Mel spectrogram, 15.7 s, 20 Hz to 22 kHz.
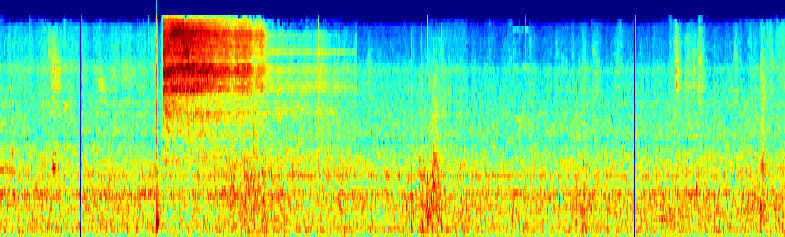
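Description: Inside a JR 211 series electric train pulling away from a station and gathering speed, with a steady rumble of wheels and running gear. About three seconds in there is a sharp click followed by a couple of seconds of air hiss, and near the end a faint rising motor hum.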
